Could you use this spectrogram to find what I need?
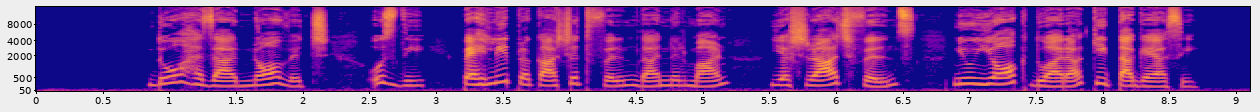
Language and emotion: Punjabi, neutral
